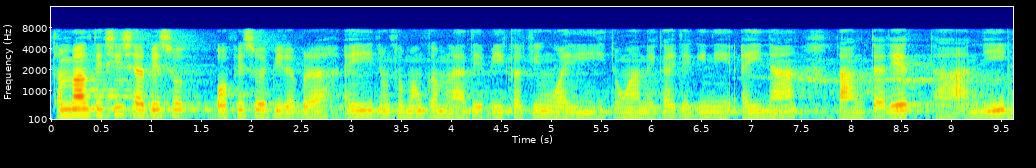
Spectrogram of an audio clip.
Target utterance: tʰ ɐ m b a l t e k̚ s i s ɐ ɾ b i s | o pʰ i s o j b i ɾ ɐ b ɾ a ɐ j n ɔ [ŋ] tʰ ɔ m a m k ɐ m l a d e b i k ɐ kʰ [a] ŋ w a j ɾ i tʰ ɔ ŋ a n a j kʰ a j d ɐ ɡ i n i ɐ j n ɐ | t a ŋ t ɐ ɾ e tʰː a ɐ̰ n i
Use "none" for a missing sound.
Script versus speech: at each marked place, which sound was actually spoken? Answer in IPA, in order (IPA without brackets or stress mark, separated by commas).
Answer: ŋ, i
